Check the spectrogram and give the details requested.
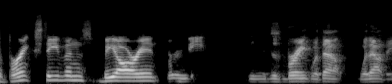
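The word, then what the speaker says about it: Brinke Stevens: It's either Brink Stevens, BRN.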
